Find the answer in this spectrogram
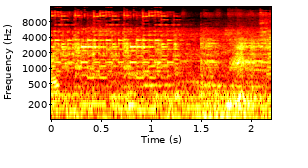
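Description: China Shores Jackpot Streams slot machine playing its game music and chiming electronic tones, with a rising sweep near the end as the jackpot-streams feature starts.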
